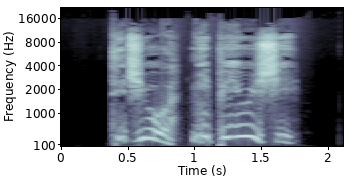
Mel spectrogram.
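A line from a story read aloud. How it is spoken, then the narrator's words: Surprised, hoarse voice. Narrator (Russian): удивился сиплый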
